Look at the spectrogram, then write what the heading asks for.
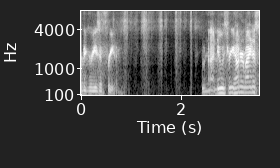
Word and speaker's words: nu: freedom new revenue side ID but it's actually pronounced new so I can use my keyboard here so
